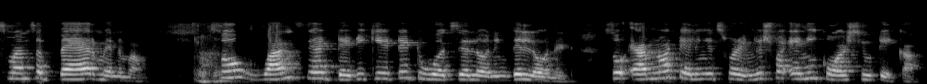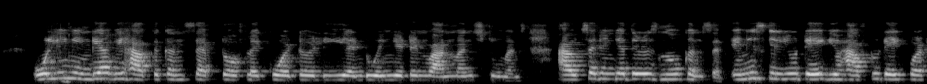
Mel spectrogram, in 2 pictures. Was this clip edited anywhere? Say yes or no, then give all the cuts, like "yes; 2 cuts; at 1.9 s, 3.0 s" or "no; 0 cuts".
no; 0 cuts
